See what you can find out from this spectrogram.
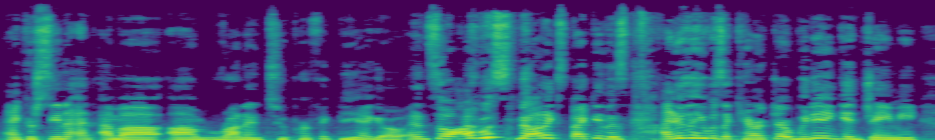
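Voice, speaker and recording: A woman's voice: mid-range voice, brisk, slight background noise. Gushing young woman reviewing a book. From Mexican and Cuban heritage. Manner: gushing, chatty, lots of fillers and restarts. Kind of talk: casual book review vlog.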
